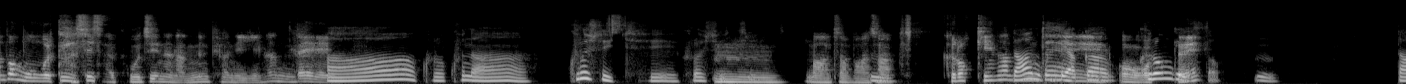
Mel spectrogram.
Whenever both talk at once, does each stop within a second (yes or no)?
no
